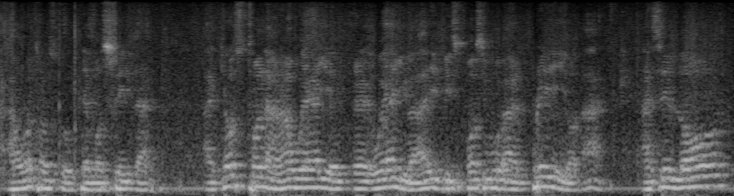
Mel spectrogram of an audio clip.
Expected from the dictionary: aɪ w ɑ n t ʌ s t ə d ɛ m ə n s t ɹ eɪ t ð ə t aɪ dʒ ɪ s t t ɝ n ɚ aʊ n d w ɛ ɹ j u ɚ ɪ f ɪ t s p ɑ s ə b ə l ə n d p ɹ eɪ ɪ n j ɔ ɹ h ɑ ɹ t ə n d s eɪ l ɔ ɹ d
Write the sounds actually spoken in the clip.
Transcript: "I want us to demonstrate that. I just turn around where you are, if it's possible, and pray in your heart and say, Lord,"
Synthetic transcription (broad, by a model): aɪ w ɑ n t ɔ s t ə d ɛ m ə n s t ɹ eɪ t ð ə t aɪ dʒ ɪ s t t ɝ n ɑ aʊ n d w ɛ w j u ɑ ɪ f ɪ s p ɑ s ə b ə l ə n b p ɹ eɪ ɪ n j ɔ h ɑ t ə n s eɪ l ɔ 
